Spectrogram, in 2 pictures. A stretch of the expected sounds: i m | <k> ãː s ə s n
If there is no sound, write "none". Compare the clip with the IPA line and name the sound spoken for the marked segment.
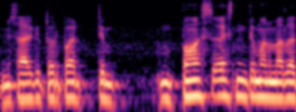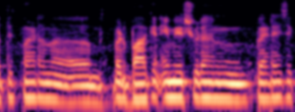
p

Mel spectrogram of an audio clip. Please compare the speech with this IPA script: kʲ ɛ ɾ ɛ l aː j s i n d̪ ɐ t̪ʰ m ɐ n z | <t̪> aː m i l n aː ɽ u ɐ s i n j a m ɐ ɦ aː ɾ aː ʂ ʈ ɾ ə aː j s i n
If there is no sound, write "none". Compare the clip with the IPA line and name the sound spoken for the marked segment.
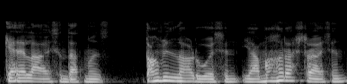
t̪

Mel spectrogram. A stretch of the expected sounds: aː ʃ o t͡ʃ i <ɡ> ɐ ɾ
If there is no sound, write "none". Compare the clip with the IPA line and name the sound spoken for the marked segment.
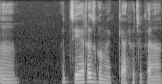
k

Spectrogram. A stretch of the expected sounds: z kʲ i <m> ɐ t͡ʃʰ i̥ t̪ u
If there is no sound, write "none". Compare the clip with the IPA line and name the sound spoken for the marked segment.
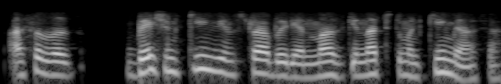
n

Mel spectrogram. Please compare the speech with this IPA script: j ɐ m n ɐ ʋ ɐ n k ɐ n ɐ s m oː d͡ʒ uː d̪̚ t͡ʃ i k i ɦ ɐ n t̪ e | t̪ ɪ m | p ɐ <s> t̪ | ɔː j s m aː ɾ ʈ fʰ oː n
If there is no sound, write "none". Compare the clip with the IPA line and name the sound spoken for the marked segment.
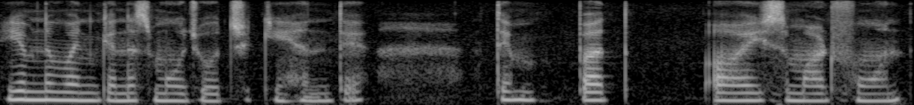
none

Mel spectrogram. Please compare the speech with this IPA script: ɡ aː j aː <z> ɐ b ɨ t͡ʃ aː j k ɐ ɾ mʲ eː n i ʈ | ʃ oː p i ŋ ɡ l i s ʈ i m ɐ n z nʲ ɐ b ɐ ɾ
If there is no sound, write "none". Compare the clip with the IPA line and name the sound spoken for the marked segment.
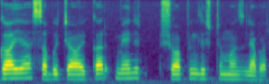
s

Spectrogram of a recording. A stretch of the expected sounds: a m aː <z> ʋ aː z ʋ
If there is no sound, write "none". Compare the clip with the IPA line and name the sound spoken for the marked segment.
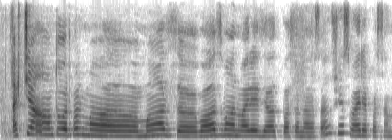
z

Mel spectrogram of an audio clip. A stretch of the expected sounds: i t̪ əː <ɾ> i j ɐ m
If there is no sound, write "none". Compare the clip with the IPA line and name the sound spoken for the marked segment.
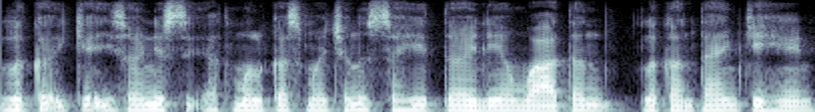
l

